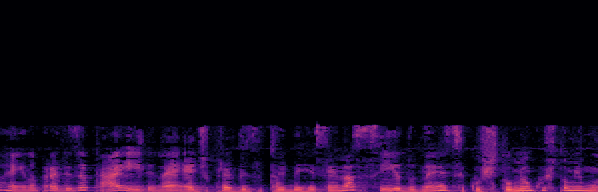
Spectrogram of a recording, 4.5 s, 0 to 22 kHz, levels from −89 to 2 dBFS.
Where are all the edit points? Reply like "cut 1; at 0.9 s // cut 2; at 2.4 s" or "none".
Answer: cut 1; at 1.6 s // cut 2; at 2.1 s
